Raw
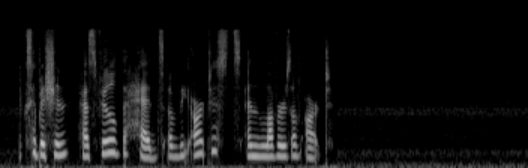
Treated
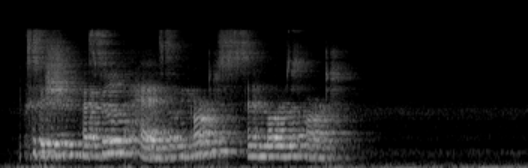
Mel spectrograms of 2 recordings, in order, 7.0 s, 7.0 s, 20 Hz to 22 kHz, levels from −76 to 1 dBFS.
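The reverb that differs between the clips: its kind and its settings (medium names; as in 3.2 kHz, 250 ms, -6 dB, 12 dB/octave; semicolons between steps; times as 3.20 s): algorithmic reverb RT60 1.1 s, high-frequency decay 0.95×, pre-delay 35 ms, DRR -5 dB; trim -5.5 dB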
